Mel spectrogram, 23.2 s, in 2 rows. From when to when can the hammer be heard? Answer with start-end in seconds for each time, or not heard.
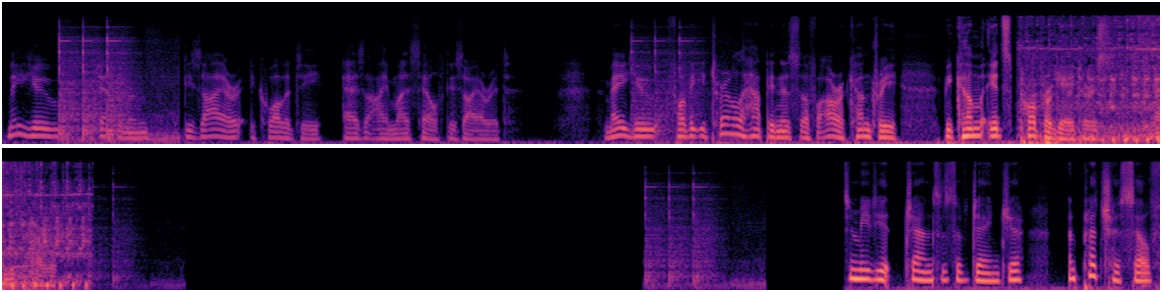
0.6-1.8, 6.2-7.5, 12.3-13.4, 18.0-19.2.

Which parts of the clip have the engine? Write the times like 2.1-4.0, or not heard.
10.2-12.5.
